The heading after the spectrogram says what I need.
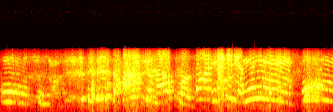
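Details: Thirteen-year-old girl convincingly imitating a baby's wailing cry, with rising and falling tones and brief breath pauses, performed first with mouth open and then closed.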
